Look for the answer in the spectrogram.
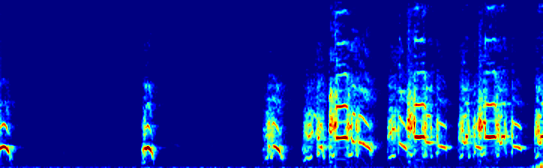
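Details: Female wild partridge calling naturally: after near silence and one isolated squawk, a burst of loud, harsh, rapidly repeated squawking notes begins and continues to the end.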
